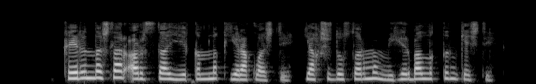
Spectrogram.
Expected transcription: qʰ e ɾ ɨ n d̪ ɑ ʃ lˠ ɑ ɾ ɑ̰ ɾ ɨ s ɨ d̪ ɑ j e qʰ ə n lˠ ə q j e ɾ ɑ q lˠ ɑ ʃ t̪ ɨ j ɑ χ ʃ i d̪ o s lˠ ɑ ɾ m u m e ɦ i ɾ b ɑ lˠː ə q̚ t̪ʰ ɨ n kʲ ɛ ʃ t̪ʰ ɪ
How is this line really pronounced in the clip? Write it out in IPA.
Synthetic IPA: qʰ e ɾ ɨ n d̪ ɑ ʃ lˠ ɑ ɾ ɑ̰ ɾ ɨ s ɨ d̪ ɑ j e q ə n lˠ ə q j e ɾ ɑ q lˠ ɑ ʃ t̪ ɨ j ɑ χ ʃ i d̪ o s lˠ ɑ ɾ m u m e ɦ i ɾ b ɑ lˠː ə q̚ t̪ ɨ n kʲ ɛ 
